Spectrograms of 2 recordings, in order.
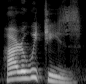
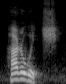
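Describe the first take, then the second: First: The name ends with an added extra syllable. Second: The name ends without any added syllable. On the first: "And you read it as Harawichis" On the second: "the popular way is Harwich, just an apostrophe after Zay"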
